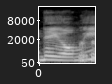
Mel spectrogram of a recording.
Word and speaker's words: Naomi: Naomi. – With a long A, yes.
